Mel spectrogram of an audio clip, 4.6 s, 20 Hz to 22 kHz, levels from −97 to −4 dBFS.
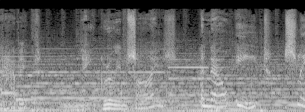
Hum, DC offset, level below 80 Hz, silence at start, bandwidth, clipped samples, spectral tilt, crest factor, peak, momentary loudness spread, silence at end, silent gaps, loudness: none; under 0.1%; -28 dBFS; 0 s; 16 kHz; under 0.1%; -4 dB/octave; 16 dB; -2 dBFS; 6 LU; 0 s; none; -18 LUFS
